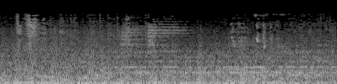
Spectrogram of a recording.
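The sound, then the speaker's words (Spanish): A train passing through a tunnel: a dense, steady roar of wheels and rolling stock with a faint clatter, loud and unbroken throughout, with no voices. “De un tren pasa por un túnel.”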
